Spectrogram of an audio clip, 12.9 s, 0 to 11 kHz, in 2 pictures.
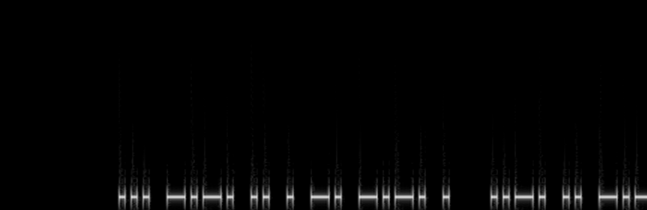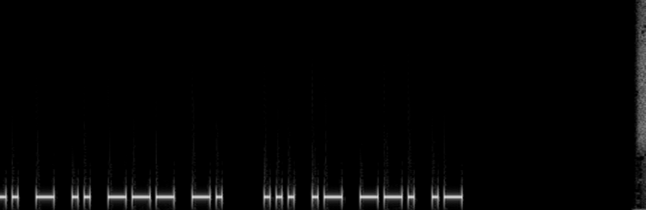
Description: Morse code, heard as a keyed tone, about 20 wpm, 690 Hz. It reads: SCIENCE FICTION SAGA
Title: Difficult Words with Hints - 20wpm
